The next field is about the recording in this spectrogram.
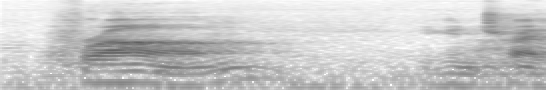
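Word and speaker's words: Hram: We can chant the Bij or seed mantra, H-R-A-M, Ram.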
